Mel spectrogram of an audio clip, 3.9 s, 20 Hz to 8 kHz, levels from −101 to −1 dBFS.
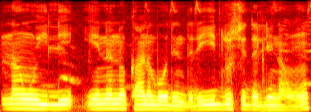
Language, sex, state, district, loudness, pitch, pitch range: Kannada, male, Karnataka, Belgaum, -12 LUFS, 115 Hz, 110-120 Hz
